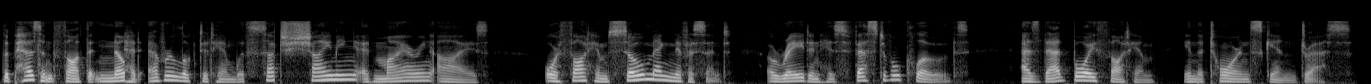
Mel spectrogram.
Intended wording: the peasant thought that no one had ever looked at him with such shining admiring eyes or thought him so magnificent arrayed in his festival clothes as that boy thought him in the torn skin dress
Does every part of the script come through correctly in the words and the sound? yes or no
no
